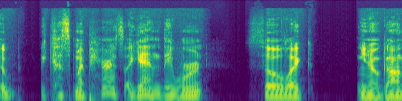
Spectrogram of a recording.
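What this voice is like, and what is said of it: Usual voice. Nothing is said of it.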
